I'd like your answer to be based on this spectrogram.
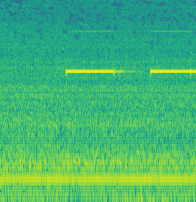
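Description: Chefman electric pizza oven timer sounding when the pizza is done: two steady electronic beeps, each lasting about a third of a second, over a quiet appliance hum.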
